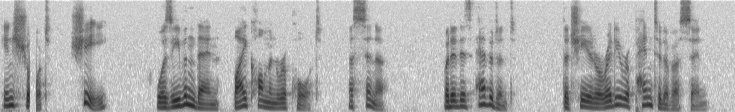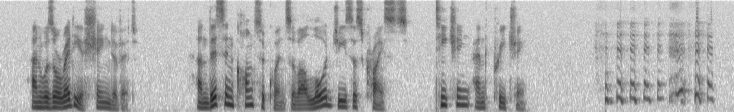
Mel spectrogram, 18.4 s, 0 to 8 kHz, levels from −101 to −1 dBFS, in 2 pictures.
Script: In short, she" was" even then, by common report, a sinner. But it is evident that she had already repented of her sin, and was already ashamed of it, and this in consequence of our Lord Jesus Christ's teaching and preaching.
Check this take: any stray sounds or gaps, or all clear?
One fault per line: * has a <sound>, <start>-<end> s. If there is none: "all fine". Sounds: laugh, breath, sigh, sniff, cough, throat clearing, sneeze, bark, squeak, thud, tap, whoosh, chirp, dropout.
* has a dropout, 0.4-0.5 s
* has a laugh, 16.6-18.2 s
